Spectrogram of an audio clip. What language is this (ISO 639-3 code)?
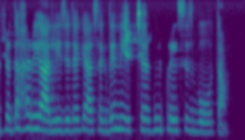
pan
